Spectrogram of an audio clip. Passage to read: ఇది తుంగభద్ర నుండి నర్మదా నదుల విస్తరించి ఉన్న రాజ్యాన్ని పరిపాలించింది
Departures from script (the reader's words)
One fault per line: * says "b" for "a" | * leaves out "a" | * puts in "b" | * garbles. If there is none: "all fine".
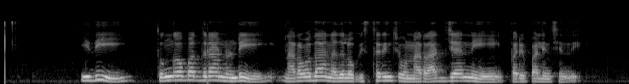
all fine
